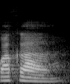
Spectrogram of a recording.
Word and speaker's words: Aka: Aka ya bacanya Ucok ya?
